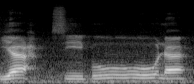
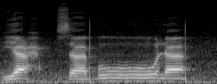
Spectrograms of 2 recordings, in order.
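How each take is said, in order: First: The vowel after the s is i. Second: The vowel after the s is a.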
